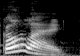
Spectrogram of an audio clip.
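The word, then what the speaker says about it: Collei: Anda que no es mona, Coley. ¿Cómo se pronuncia? A ver. Yo creo que es Coley. My name is Kale. I'm a trainee for... Coley.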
